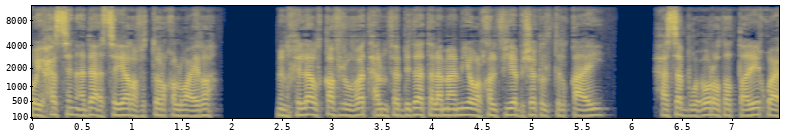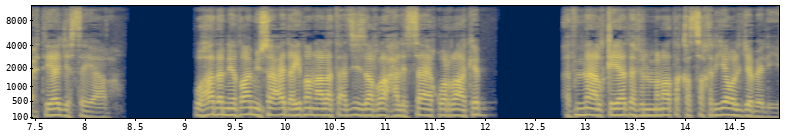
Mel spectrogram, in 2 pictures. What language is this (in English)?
Arabic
